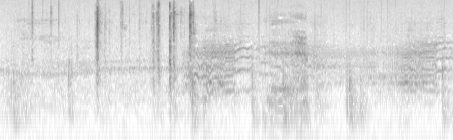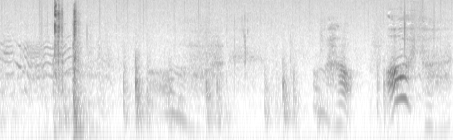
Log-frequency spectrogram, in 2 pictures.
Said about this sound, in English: Oh, it needs repairing. I'll unlock the door.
